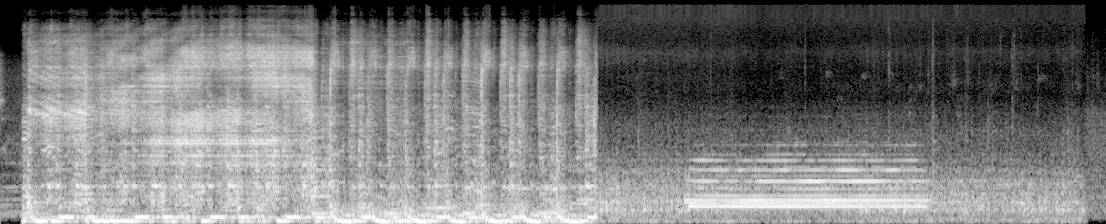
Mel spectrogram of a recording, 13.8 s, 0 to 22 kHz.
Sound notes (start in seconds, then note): 0.3 trance music; 8.5 train horn blows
